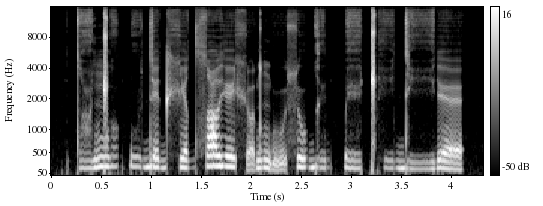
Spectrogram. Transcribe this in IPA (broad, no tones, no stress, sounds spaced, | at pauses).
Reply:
tˤ e̤ ŋ͡ǁ ɔ̤ k͡p ṳ d e d ʃ ɪ d sˤ i j e ʃ ɔ̰ d ŋ ṵ s u ɡʱ ɪ k͡p e̤ ǁʰ i̤ dʱ i̤ ɾʲ ɛ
